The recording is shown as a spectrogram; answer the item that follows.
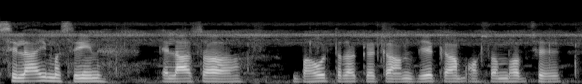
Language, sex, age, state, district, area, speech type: Maithili, male, 18-30, Bihar, Madhubani, rural, spontaneous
